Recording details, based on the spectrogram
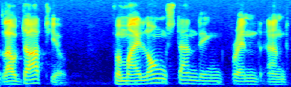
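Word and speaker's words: laudatio: to offer a loudartio I had to ask somebody whether I should pronounce it in medieval latinus laudazio but I okay it's proper Latin loudartio for my long-standing friend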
